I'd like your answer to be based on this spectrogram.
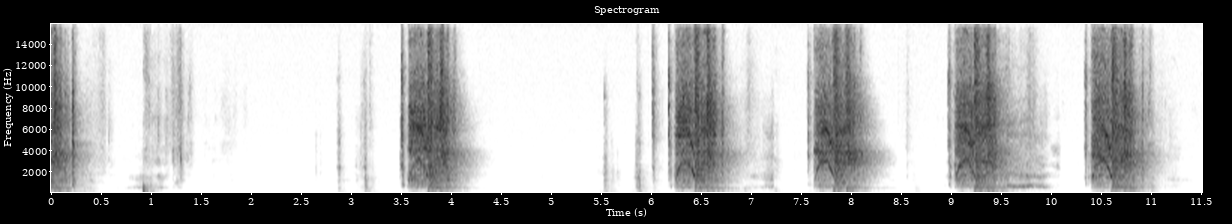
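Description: A Ryobi lithium battery-powered brad nailer fires nails in five sharp, loud bursts spaced a second or two apart, with small clicks and handling noises in the quiet gaps between shots.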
